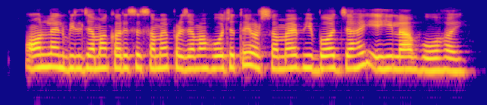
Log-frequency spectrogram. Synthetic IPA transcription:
ɔnlaɪnbild͡ʒəmakəɾesesəməjpəɾd͡ʒəmaɦod͡ʒət̪əɔːɾsəməjbʱibɔt̪d͡ʒaɦɛeɦilabɦoɦəj

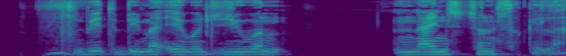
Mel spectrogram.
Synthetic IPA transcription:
bit̪bimaʔeɡojuwʌn | ajnst͡sʰʌnsʌ̥kḛla̰

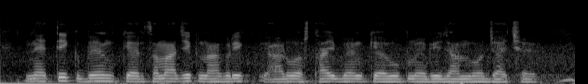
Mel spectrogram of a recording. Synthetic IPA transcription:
nəjt̪ikbẽŋkːesamad͡ʒiknaɡɾikaɾuəst̪ʰaibẽŋkːeɾupmebʱid͡ʒanɾod͡ʒajt͡ʃʰɛ

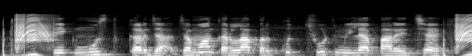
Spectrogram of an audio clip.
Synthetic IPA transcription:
ekmust̪kəɾd͡ʒa̰d͡ʒəmãkəɾlapəɾkut͡ʃʰt͡ʃʰuʈmilɛpaɾɛt̪̚t͡ʃʰɛ

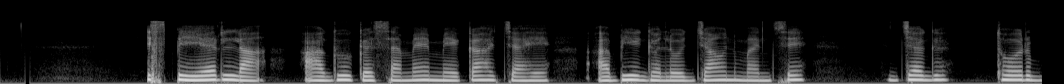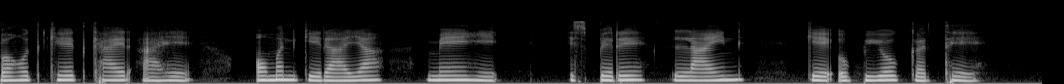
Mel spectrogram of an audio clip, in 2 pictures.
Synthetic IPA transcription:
ɪspejəɾla | aːɡukesəməjmẽkəɦt͡ʃaɦe | ɐbʱiɡʱɐlod͡ʒaːʊnmənse | d͡ʒəɡ | t̪ʰoːɾbəɦʊt̪kʰeːt̪kʰaːɪɾaːɦe | omənkiɾaːja | mẽɦi | ɪspɾe | laːɪn | keʔʊpjoːɡ̚kɐɾt̪ʰeː

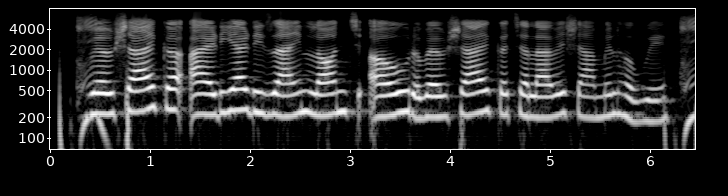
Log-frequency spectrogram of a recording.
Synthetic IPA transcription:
wewʃaːjkaʔaːɪɖijaɖizaːɪnlaːnt͡ʃaʊɾʋewʃaːjkat͡ʃɐlaːweʃaːmɪlɦoueː

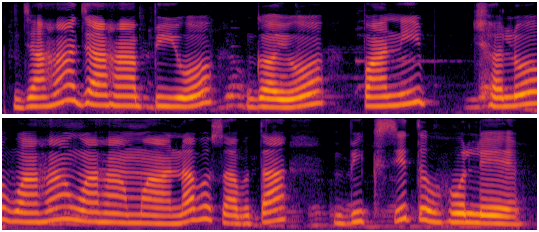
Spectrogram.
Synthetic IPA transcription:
d͡ʒəɦãd͡ʒəɦãpijoɡəjo | pani | t͡ʃʰəlowəɦãwəɦãmanəbsəbt̪a | biksit̪ɦole

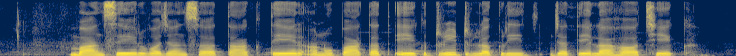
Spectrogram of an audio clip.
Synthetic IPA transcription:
banseɾʋəd͡ʒənsə̃t̪akt̪eɾə̰nupat̪ət̪ekɖɾiɖləkɾi | d͡ʒət̪elaɦət͡ʃʰek

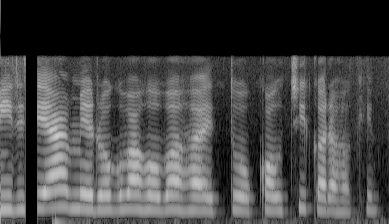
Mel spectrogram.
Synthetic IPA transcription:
iɾsjameɾoɡʋaɦobəɦəjt̪okəwt͡ʃikəɾəɦəkʰin

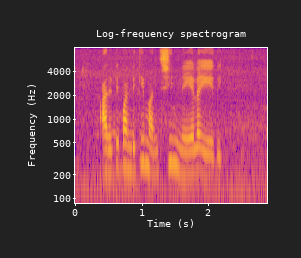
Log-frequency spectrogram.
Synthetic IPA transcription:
ɐ̰ɾiʈipɐɳɖikːimɐɲt͡ɕineːlɐeːd̪i

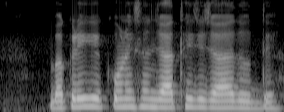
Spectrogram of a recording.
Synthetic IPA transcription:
bəkɽiːkekoːnis̬ə̃nd͡ʒaːt̪ʰid͡ʒed͡ʒaːd̪ud̪eː

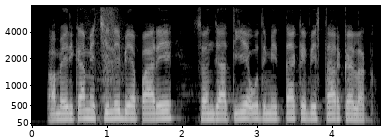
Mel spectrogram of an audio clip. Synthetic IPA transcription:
ə̰meɾikamet͡ʃinibjapaɾe | sənd͡ʒat̪ijeud̪mit̪ːakebist̪aɾkələk

